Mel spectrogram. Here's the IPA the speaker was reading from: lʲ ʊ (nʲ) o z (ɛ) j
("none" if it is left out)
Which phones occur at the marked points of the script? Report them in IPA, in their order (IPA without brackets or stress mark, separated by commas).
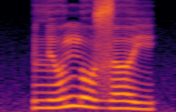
n, ə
